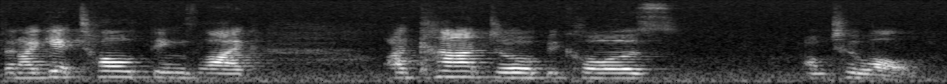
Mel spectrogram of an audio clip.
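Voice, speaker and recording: A woman speaks in an animated tone at a moderate pace with ordinary pitch variation, against noticeable background noise. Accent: Australian. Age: 50s. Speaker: recruiter and career coach. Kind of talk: corporate keynote talk.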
